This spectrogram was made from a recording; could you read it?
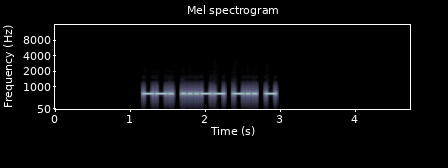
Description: Morse code, heard as a keyed tone, about 28 wpm, 700 Hz. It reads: G3DT
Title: DXCC-100 Call Signs - 4 Characters - 28wpm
